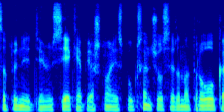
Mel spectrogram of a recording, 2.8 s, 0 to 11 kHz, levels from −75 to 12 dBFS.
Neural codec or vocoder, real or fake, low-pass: codec, 24 kHz, 0.9 kbps, WavTokenizer, medium speech release version 2; fake; 9.9 kHz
